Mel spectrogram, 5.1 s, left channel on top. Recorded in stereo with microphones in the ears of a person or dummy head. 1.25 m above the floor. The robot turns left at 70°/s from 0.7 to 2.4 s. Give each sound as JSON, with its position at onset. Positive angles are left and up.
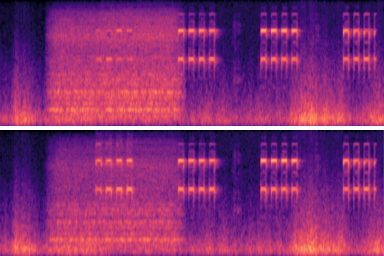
{"t": 1.3, "sound": "an alarm clock", "side_deg": -80}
